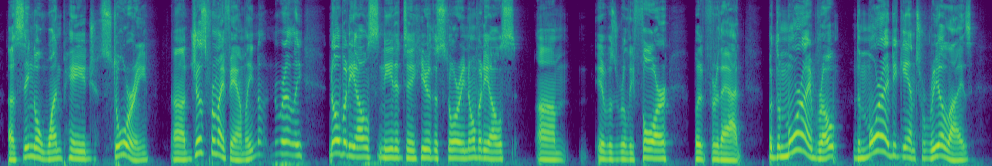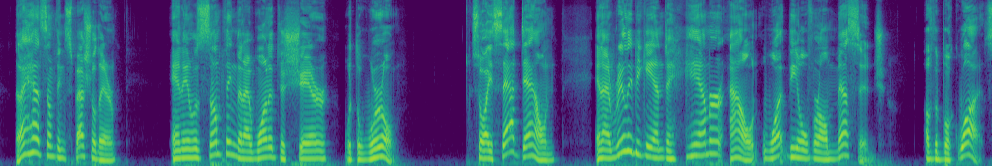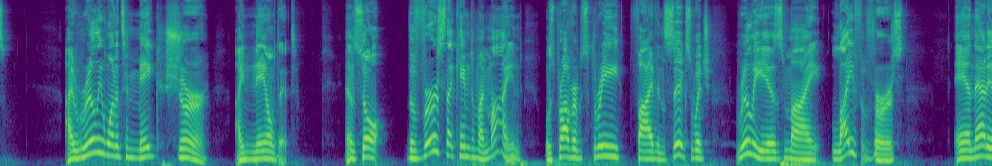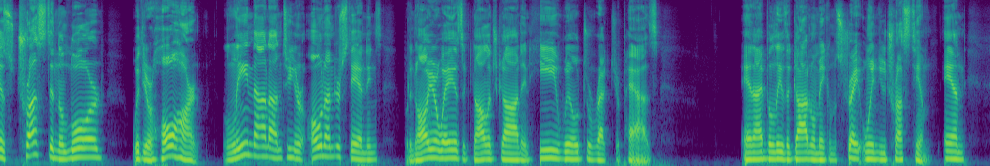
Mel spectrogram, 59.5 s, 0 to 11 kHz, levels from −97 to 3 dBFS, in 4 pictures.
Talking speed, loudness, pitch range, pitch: 150 wpm, -15 LUFS, 135-185 Hz, 155 Hz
